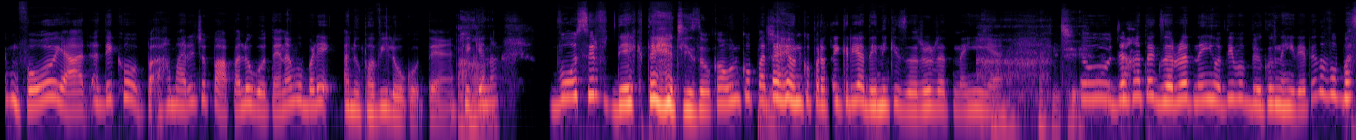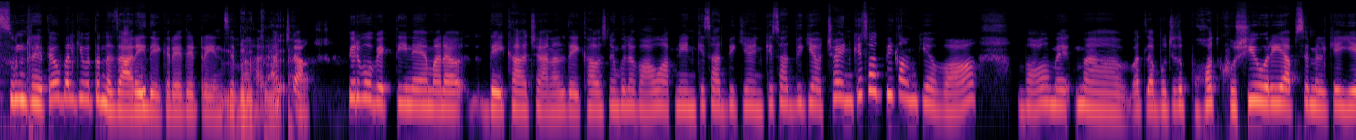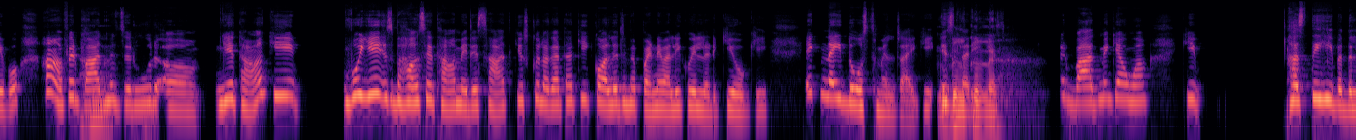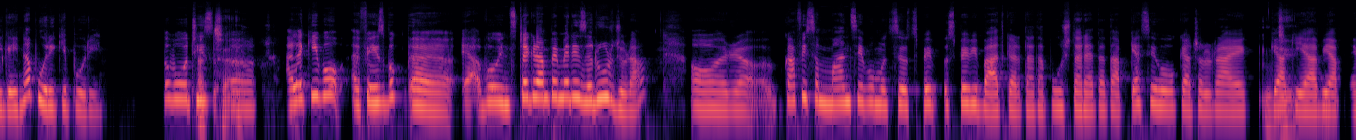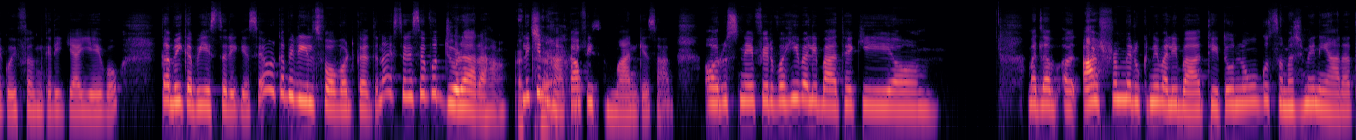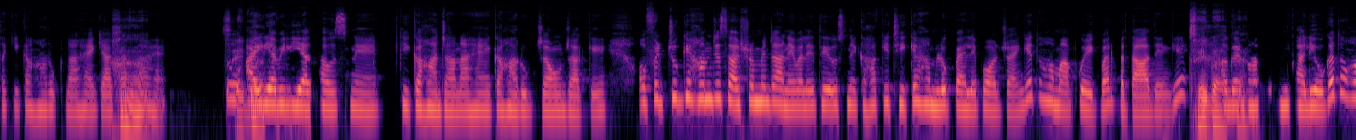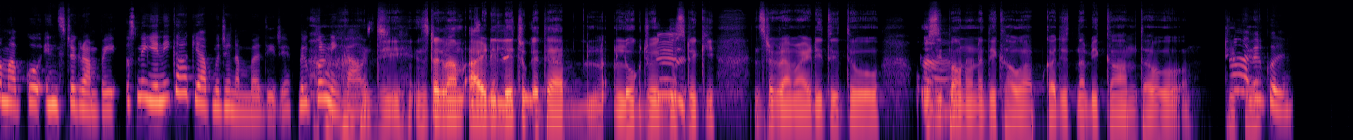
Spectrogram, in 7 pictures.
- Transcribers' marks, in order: laughing while speaking: "देखते हैं"; laughing while speaking: "पता है"; chuckle; laughing while speaking: "सुन रहे थे"; in English: "वाओ"; in English: "वाओ"; in English: "फ़ॉरवर्ड"; in English: "आइडिया"; in English: "रूम"
- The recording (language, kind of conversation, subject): Hindi, podcast, रेल या बस की यात्रा के दौरान आपकी कोई यादगार मुलाकात हुई हो, तो उसका किस्सा क्या था?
